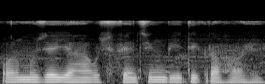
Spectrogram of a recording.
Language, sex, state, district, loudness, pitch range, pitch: Hindi, male, Arunachal Pradesh, Longding, -15 LUFS, 100-110 Hz, 105 Hz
